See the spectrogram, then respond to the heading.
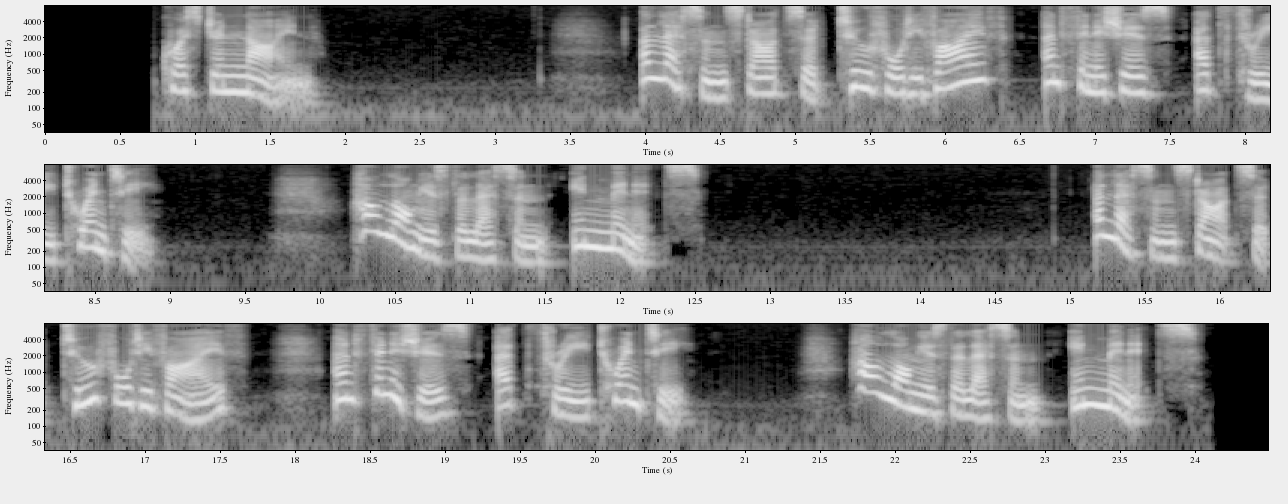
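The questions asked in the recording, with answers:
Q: How long is the lesson in minutes?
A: 35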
